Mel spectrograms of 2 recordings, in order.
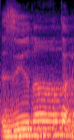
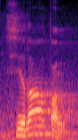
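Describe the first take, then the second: First: It begins with a plain z sound. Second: It begins with a plain s sound. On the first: "ada yang pakai langsung za" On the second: "ada yang pakai sin"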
